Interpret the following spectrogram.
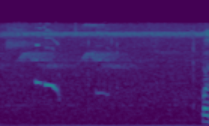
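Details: Female pet Chihuahua whining because her owner is outside the fence and she is not. Two thin, high, falling whimpers, one brief and faint, over a steady electrical hum, followed by a woman's voice.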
